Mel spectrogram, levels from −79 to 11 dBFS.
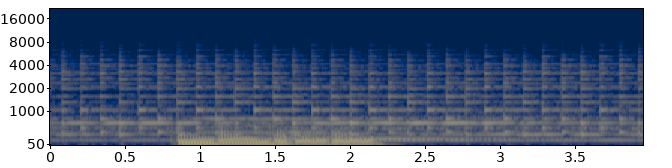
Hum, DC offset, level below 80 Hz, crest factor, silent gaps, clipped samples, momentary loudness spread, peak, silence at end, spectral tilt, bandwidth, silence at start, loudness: none; under 0.1%; -34 dBFS; 14 dB; none; under 0.1%; 10 LU; -12 dBFS; 0 s; -7.5 dB/octave; 7.8 kHz; 0 s; -27 LUFS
